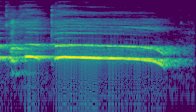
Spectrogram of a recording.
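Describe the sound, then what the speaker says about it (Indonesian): A single rooster crows nearby in the morning, a clear, drawn-out call lasting about two seconds in otherwise quiet surroundings. "Bunyi ayam berkokok di pagi hari"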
